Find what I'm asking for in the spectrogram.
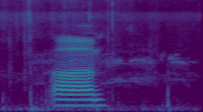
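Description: sheep bleating

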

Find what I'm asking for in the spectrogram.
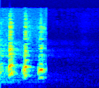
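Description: chicken clucking sound effect

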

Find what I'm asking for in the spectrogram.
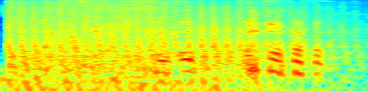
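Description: gunshots

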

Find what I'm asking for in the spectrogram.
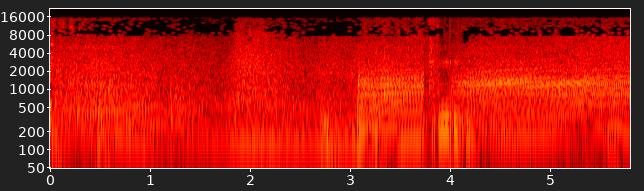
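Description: car engine revving

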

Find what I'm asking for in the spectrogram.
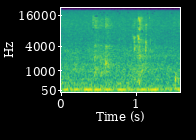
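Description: sipping water

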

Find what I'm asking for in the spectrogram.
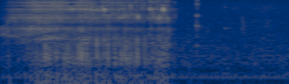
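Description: sipping coffee

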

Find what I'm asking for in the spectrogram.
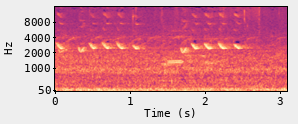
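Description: bird song

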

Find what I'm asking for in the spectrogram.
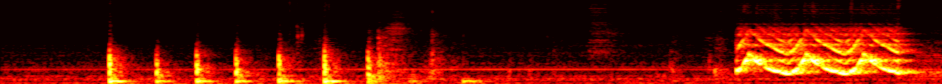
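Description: knocking on a door

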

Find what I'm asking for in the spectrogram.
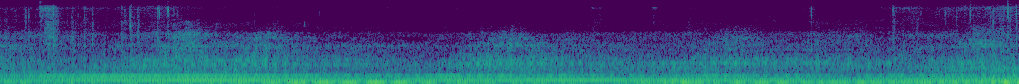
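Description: airplane flying overhead

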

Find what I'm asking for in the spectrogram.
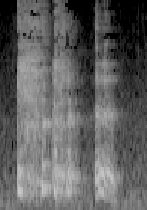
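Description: coughing

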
